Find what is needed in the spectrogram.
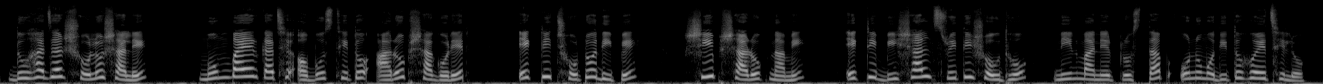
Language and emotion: Bengali, neutral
